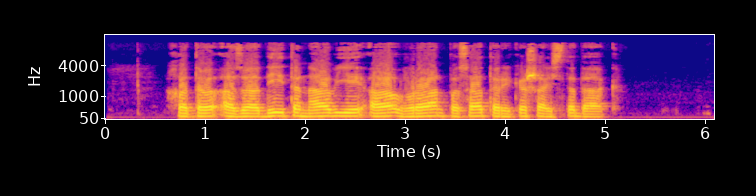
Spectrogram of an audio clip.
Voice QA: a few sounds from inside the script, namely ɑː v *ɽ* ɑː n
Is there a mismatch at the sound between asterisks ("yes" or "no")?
yes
